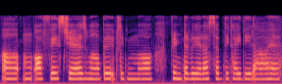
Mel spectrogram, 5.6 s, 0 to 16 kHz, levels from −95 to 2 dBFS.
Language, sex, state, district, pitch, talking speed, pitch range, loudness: Hindi, female, Himachal Pradesh, Shimla, 235 Hz, 140 wpm, 235-240 Hz, -19 LUFS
